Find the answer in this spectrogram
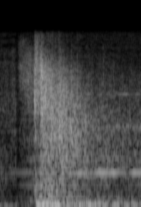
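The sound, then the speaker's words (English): A vehicle explodes in the distance amid street rioting and fires in Tottenham: a sudden deep boom swells into a loud, sustained rumbling roar that lingers to the end. “A vehicle explodes in the distance.”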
